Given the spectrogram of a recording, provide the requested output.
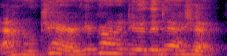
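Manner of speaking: mock scream. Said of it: "got screamed at".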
